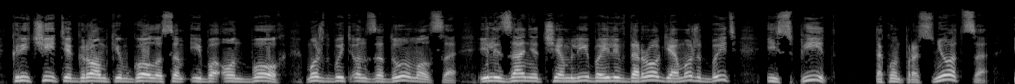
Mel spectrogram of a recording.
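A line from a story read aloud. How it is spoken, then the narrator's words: Mocking laughter. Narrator (Russian): Илья стал смеяться над ними и говорил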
